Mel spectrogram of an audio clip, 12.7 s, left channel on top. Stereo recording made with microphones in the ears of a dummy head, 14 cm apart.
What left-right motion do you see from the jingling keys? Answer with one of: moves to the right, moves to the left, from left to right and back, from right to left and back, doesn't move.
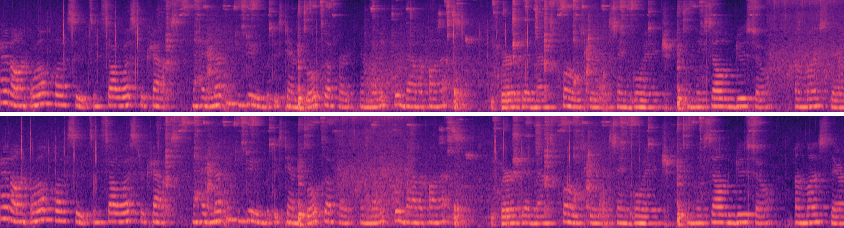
from right to left and back.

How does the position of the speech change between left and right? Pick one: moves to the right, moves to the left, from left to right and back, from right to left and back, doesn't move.
doesn't move.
